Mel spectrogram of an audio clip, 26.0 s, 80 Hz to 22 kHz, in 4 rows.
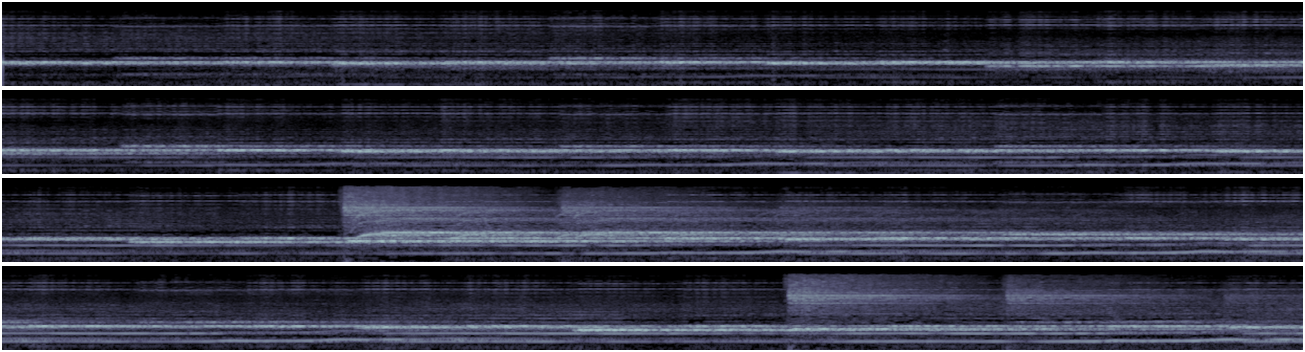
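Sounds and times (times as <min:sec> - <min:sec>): instrumental music: 0:08.4 - 0:26.0.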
